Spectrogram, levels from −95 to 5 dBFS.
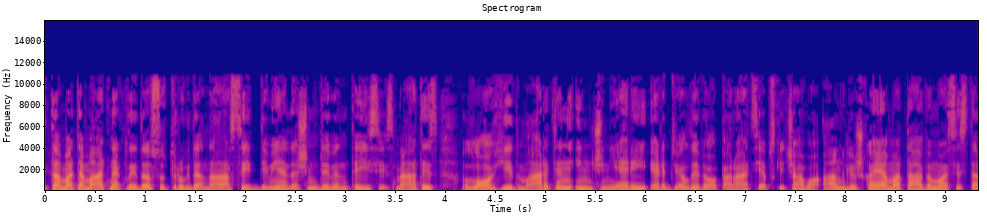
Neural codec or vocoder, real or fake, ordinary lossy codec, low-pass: none; real; MP3, 48 kbps; 10.8 kHz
